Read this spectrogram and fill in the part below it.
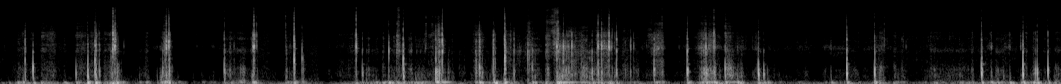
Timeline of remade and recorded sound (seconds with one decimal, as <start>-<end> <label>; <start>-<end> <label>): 0.0-4.2 recorded; 4.2-5.2 remade; 5.2-8.4 recorded; 8.4-9.8 remade; 9.8-10.6 recorded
